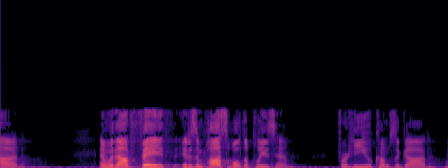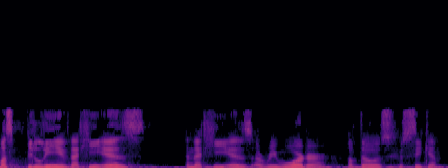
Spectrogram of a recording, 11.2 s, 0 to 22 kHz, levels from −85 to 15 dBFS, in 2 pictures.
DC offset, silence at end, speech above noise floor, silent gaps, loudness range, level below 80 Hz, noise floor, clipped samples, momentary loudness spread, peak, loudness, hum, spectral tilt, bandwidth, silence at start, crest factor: under 0.1%; 0 s; 26 dB; none; 11 LU; -60 dBFS; -58 dBFS; under 0.1%; 20 LU; -10 dBFS; -32 LUFS; none; -3.5 dB/octave; 8 kHz; 0 s; 22 dB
